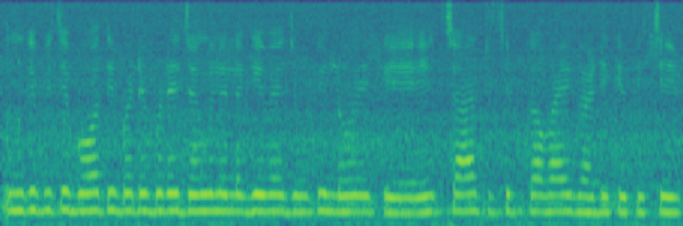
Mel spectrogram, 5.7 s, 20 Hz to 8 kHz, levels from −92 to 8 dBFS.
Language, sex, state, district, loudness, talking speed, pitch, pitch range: Hindi, female, Rajasthan, Bikaner, -13 LUFS, 230 wpm, 220 Hz, 210-230 Hz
